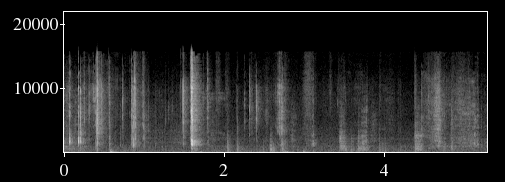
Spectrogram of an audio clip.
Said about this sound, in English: Put a piece of tape in the back to secure it.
